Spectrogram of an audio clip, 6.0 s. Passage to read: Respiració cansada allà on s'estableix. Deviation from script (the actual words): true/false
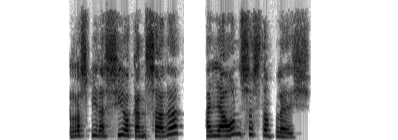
false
